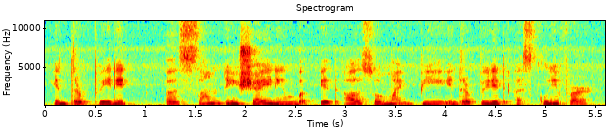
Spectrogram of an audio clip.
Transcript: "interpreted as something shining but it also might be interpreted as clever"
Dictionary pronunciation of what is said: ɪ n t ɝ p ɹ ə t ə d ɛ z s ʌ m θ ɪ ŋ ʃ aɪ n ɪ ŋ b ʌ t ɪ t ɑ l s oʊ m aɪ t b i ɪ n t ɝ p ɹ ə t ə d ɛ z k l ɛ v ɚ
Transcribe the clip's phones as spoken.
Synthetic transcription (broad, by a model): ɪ n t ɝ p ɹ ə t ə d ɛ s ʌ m t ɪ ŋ ʃ aɪ n ɪ ŋ b ʌ t ɪ t ɑ l s oʊ m aɪ t b i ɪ n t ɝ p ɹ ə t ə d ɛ s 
